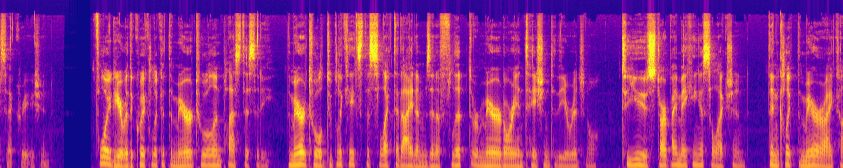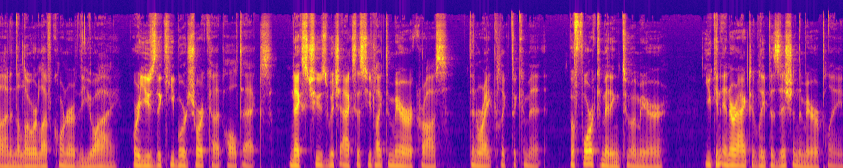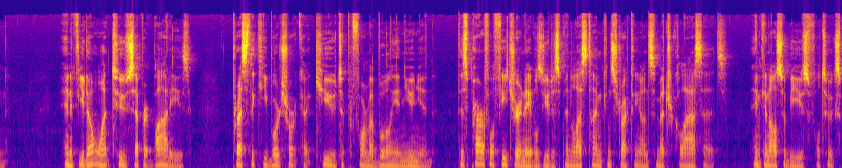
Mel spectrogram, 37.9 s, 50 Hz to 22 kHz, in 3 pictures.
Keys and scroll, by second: 15.1 alt+x, 23.0 alt+x, 28.1 q, 33.5 alt+x.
